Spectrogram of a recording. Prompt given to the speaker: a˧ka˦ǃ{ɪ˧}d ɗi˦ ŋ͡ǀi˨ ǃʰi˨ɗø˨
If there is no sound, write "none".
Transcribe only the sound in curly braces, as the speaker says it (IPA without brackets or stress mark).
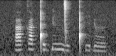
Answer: ɪ˧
